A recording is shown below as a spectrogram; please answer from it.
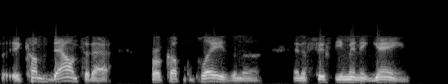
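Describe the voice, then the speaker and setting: With a normal speaking voice, this man talks at a medium pitch and a moderate pace, his intonation lively. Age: 20s. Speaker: caller. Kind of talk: call-in opinion.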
